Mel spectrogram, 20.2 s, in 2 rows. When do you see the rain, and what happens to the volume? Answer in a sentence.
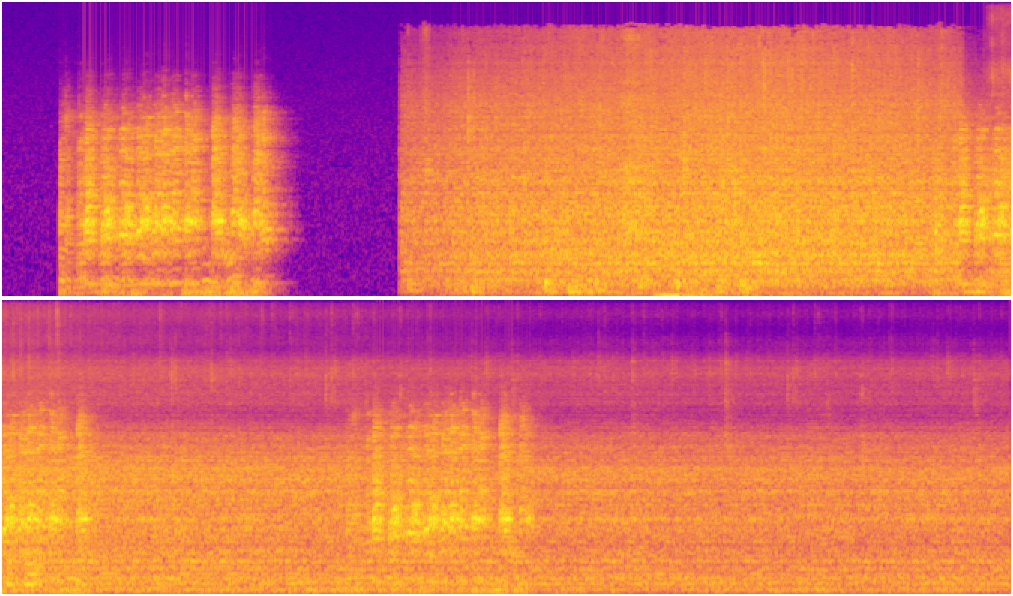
The rain can be heard from 4.0 to 20.1 s, getting quieter.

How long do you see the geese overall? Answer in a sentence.
You can hear the geese for 6 seconds altogether.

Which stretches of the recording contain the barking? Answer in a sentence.
The barking can't be heard in this clip.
